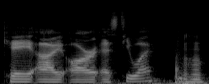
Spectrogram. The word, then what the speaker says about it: Kirsty: the way the zabit say way they way it's spelled it's uh k i r s t y oh Kirsty yeah you're right KY it's Kirsty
